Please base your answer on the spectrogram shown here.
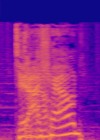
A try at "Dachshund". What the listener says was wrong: Dash. You say dash? It is Dax. D-A-K-S. Hund. Dachshund. So the correct pronunciation is Dachshund.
